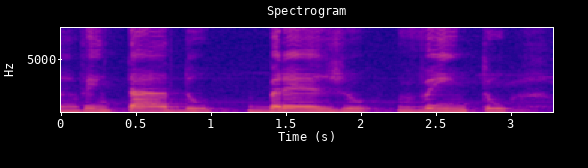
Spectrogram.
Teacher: o pode ter o som de u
